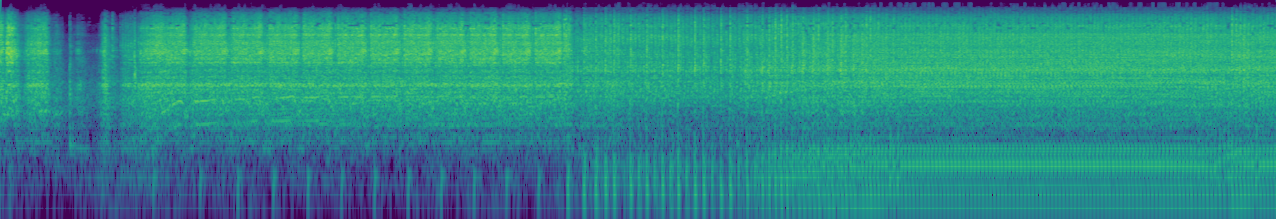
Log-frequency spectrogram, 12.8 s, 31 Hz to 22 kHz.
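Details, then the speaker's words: 1997 Craftsman II 30-inch rear-engine rider with 13.5 hp Tecumseh engine, after electrical no-crank repair; rough start settles into steady even putter with low hum; normal running. "but yeah we have a good runner and I'd imagine this thing would drive just fine"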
